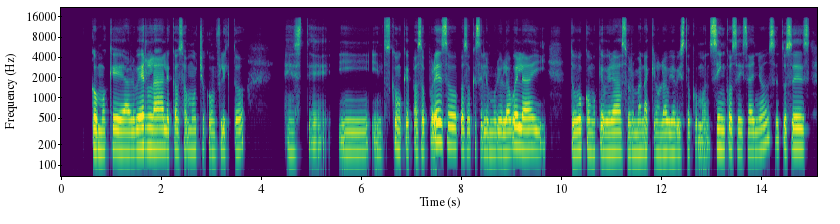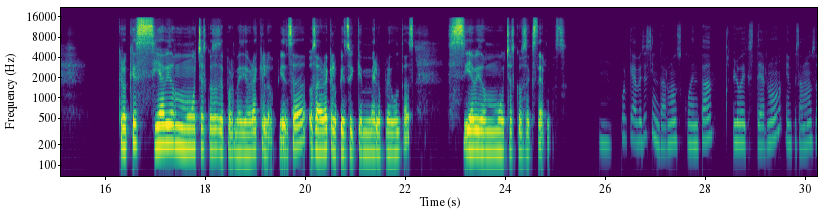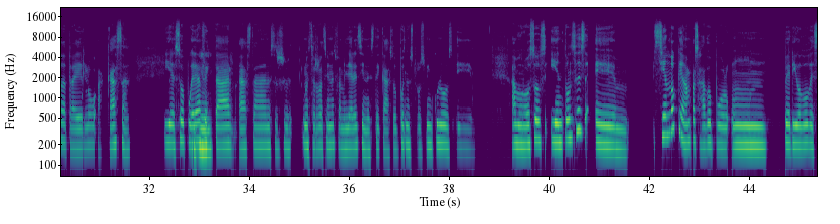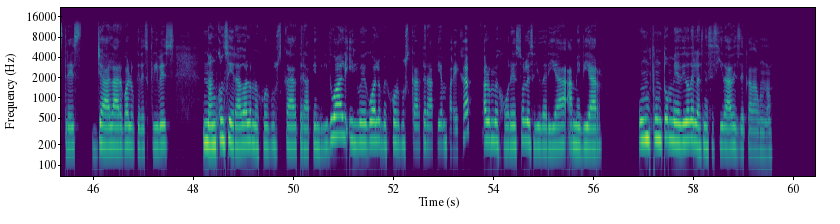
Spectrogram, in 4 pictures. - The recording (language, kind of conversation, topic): Spanish, advice, ¿Cómo puedo manejar un conflicto de pareja cuando uno quiere quedarse y el otro quiere regresar?
- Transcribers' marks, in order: none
